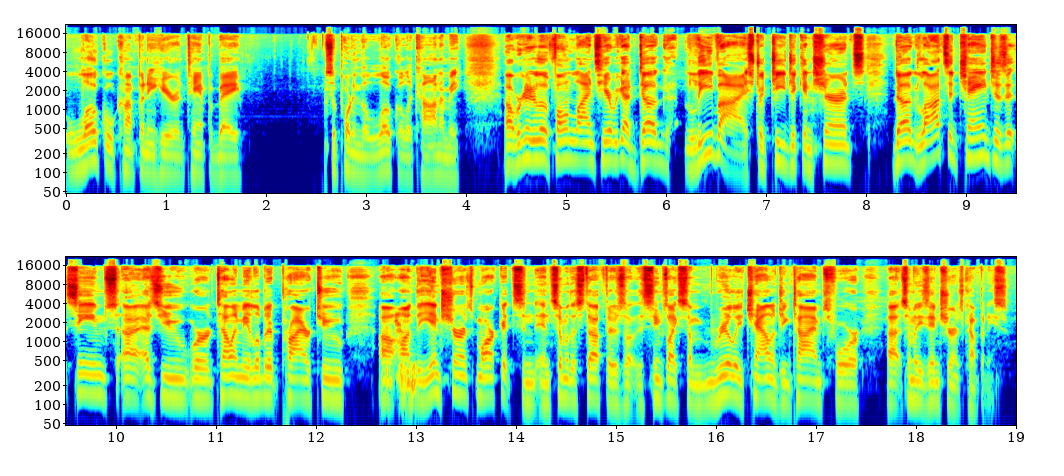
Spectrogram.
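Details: Adult male radio host; Ordinary speech.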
